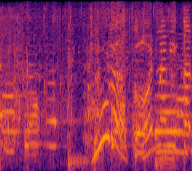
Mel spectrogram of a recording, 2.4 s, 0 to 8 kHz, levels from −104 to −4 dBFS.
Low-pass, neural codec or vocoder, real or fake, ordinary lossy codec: 7.2 kHz; none; real; Opus, 16 kbps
